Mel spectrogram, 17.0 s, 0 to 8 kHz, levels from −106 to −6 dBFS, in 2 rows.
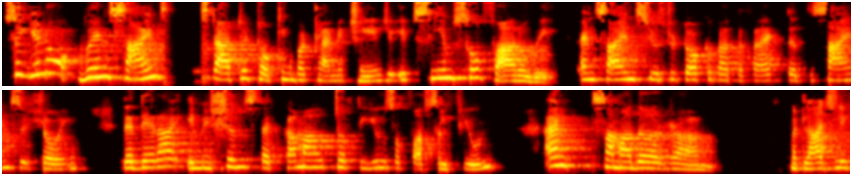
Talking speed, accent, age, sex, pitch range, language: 165 wpm, Indian, 50-69, female, 225-320 Hz, English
